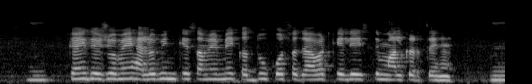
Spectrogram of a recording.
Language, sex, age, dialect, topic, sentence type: Hindi, male, 36-40, Hindustani Malvi Khadi Boli, agriculture, statement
